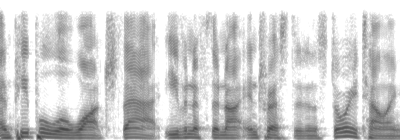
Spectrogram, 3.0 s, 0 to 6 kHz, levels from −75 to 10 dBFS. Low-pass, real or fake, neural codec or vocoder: 5.4 kHz; real; none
